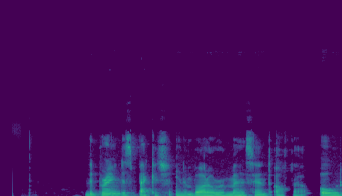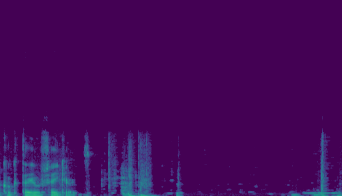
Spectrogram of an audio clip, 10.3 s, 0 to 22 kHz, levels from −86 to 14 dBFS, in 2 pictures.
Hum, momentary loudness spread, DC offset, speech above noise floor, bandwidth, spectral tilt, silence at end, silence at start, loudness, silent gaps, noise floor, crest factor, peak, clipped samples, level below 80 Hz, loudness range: none; 22 LU; under 0.1%; 54 dB; 7.6 kHz; -6.5 dB/octave; 0 s; 1.3 s; -27 LUFS; none; -79 dBFS; 26 dB; -4 dBFS; under 0.1%; -50 dBFS; 17 LU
